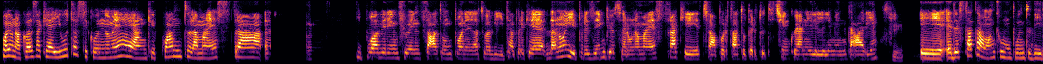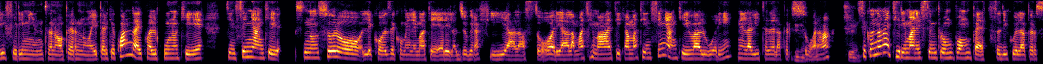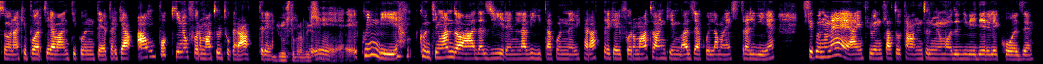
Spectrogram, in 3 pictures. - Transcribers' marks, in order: other background noise; chuckle
- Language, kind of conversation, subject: Italian, unstructured, Quanto è importante, secondo te, la scuola nella vita?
